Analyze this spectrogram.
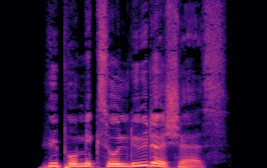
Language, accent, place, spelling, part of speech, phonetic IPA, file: German, Germany, Berlin, hypomixolydisches, adjective, [ˈhyːpoːˌmɪksoːˌlyːdɪʃəs], De-hypomixolydisches.ogg
- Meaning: strong/mixed nominative/accusative neuter singular of hypomixolydisch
